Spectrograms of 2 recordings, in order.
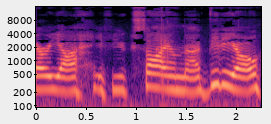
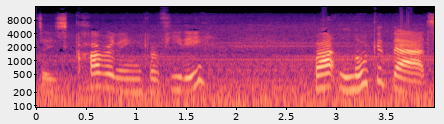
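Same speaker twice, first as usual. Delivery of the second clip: loud; 9 dB louder than usual. Real, not acted. Shouting over wind at ledges.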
